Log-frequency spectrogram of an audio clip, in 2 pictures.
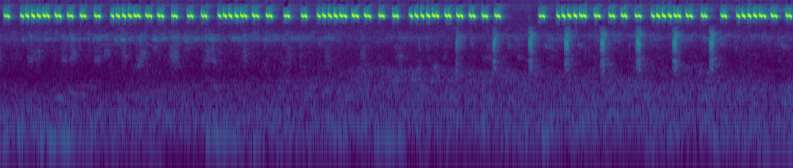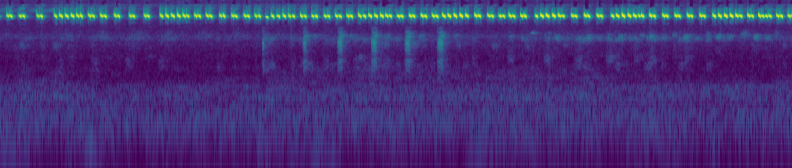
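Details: Crickets in rice paddies trill in near-continuous high, rattling pulses, broken by one short pause, while fainter lower clicking calls of other insects come and go.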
